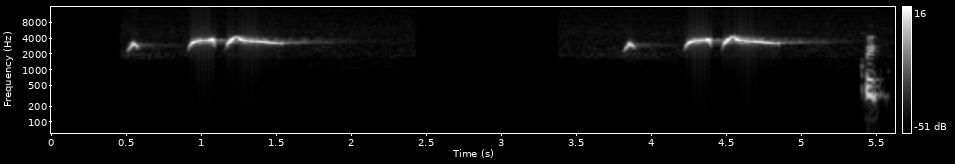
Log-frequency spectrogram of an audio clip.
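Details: Olive-sided Flycatcher (Contopus cooperi), a species at risk in Newfoundland, sings its whistled 'quick three beers' twice: a short pip, then two loud slurred whistles, the last sliding down, ending in a faint click. Males sing from the tallest treetops.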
